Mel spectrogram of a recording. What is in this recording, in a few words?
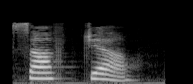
"softgel", English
